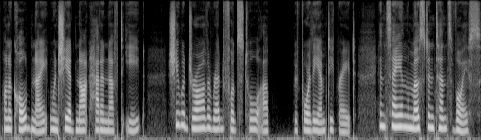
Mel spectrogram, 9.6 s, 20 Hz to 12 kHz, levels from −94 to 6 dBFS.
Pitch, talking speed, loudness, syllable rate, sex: 205 Hz, 185 wpm, -19 LUFS, 4.8 syllables/s, female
